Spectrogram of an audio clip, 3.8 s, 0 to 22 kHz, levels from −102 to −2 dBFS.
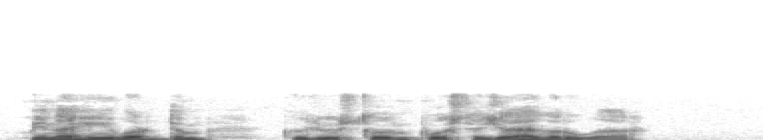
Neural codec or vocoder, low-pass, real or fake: none; 7.2 kHz; real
